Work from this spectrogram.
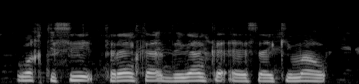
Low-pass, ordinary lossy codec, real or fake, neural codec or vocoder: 7.2 kHz; none; real; none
